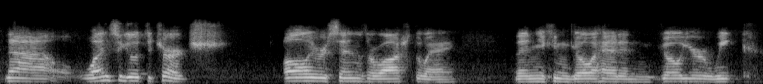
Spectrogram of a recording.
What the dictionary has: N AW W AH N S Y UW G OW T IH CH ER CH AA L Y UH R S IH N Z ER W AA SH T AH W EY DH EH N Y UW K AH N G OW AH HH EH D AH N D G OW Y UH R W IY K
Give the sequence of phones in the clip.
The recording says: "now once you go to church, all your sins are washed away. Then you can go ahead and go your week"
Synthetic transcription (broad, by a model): N AW W AH N S Y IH G OW T IH CH ER CH AA L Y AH R S IH N Z ER W AA SH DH AH W EY DH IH N Y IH K AH N G OW AH HH EH D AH N G OW Y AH R W IY K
